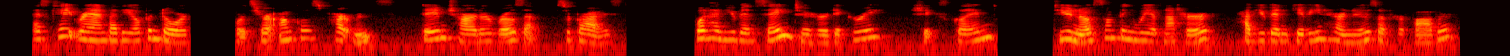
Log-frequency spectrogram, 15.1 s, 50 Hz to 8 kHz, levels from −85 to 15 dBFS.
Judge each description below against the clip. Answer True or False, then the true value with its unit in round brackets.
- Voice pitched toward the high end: True (215 Hz)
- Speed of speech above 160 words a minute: True (170 wpm)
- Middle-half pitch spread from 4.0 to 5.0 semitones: True (4.5 semitones)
